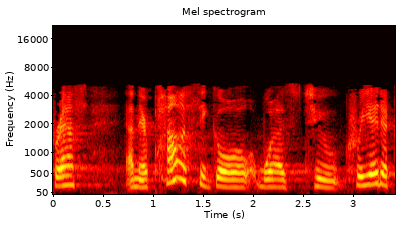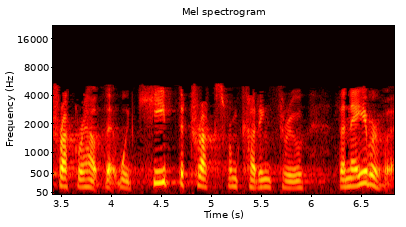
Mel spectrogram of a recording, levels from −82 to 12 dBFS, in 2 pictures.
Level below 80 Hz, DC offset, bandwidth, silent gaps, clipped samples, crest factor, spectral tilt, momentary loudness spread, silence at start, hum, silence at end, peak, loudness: -68 dBFS; under 0.1%; 5.4 kHz; none; under 0.1%; 20 dB; -7 dB/octave; 11 LU; 0 s; none; 0 s; 0 dBFS; -20 LUFS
